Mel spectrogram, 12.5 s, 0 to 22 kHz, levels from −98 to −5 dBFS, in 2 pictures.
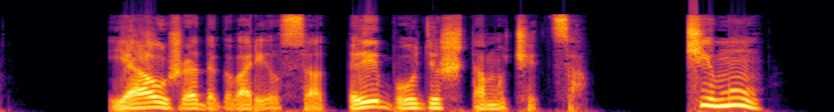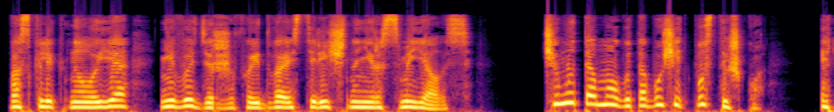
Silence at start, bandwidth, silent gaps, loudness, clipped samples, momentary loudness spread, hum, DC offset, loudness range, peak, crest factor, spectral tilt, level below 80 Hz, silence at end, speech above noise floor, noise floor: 0.8 s; 13.5 kHz; 4.81-5.13 s, 6.06-6.30 s, 10.15-10.32 s; -11 LUFS; 0.4%; 8 LU; none; under 0.1%; 2 LU; 0 dBFS; 12 dB; -4.5 dB/octave; -36 dBFS; 0 s; 75 dB; -85 dBFS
